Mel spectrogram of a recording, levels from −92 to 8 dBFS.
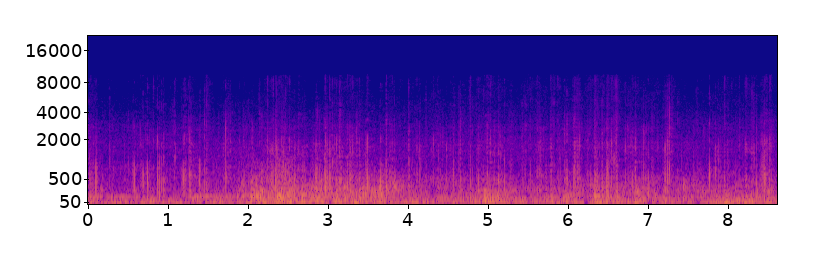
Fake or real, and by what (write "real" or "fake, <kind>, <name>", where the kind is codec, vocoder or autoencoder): real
